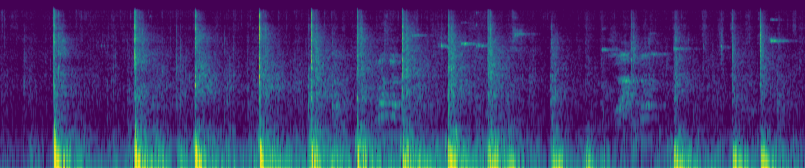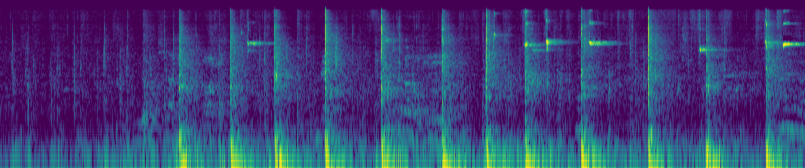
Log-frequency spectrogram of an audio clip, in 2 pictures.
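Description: A basketball bounces on a wooden floor, echoing through a large hall.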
